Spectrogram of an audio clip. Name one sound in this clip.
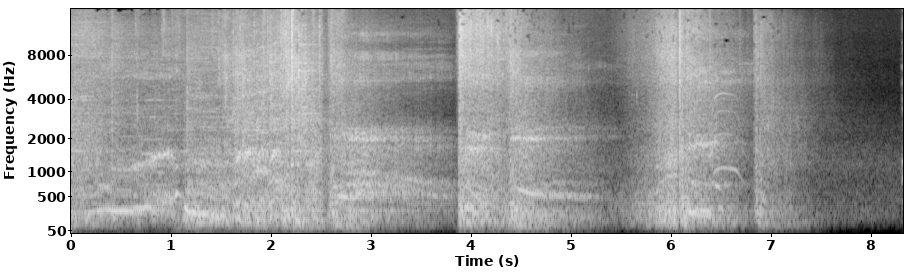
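A game character roars and grunts.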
